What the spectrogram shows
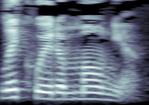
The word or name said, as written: liquid ammonia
